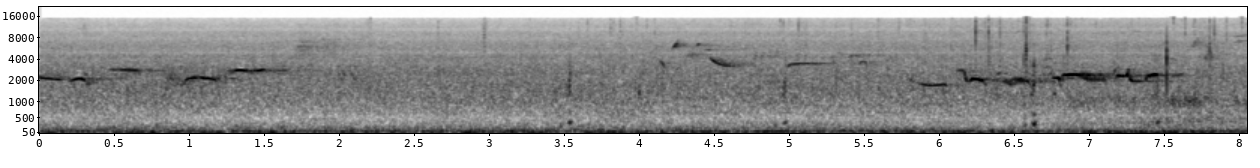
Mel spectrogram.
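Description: Small birds calling in short, thin warbling phrases: one in the first second or so, another around four seconds in, and a longer one near the end, over a steady low rumble.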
